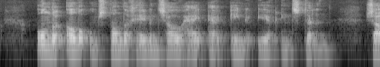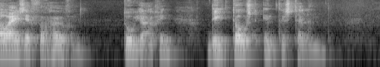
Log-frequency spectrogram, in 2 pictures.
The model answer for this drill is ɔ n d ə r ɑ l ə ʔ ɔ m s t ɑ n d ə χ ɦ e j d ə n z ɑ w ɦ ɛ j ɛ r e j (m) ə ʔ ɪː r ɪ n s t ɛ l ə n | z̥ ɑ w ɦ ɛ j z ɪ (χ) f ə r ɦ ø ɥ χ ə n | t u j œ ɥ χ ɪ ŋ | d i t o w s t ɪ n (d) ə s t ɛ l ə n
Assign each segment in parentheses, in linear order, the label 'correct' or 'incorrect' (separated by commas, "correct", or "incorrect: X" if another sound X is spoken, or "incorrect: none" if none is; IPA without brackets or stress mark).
incorrect: n, correct, incorrect: t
